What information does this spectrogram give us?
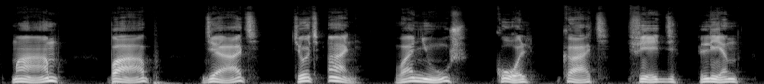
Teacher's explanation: сокращенные собственные имена, произносимые со звательной интонацией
